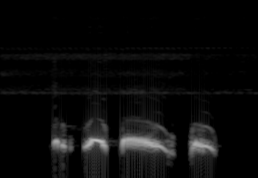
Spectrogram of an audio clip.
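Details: One full phrase from a forest spotted dove: two quick soft notes, an arched coo, a long drawn-out coo that slides downward, and a final shorter coo. The whole phrase lasts under two seconds in otherwise silent surroundings.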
